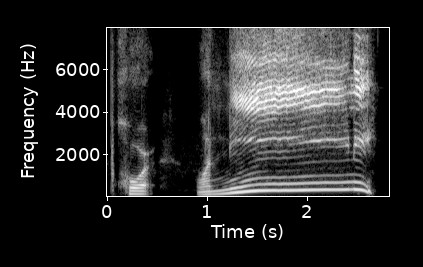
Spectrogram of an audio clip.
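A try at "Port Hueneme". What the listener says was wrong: Well, Wanimi with an M at the end.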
